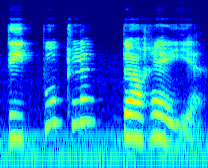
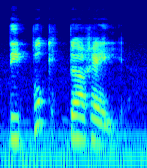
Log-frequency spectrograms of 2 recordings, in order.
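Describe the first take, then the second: First: It is said slowly with the L sound pronounced. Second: It is said quickly with the L sound dropped. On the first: "si je parle lentement, si je fais une dictée" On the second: "si je parle vite, je vais pas prononcer le L de boucle"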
